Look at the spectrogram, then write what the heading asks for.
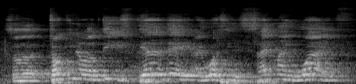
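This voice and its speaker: A man from Argentina with a strong Argentine accent, performing a deadpan stand-up set on a comedy club stage. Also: high-pitched, normal speed, recorded from a distance. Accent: Argentine Spanish. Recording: echoey club audio from afar. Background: laughing crowd.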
